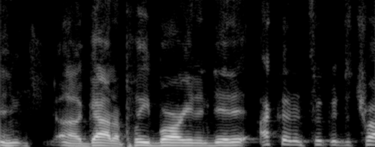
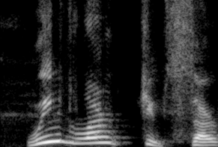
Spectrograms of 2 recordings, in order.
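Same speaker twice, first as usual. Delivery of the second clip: put-on high, loud, babyish little-kid voice; 9 semitones higher, 7 dB louder than usual. Mocking someone who gets scared and talks on here: imitating childlike talk. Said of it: "you start talking like a child".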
